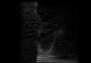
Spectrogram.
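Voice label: "sawing" English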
